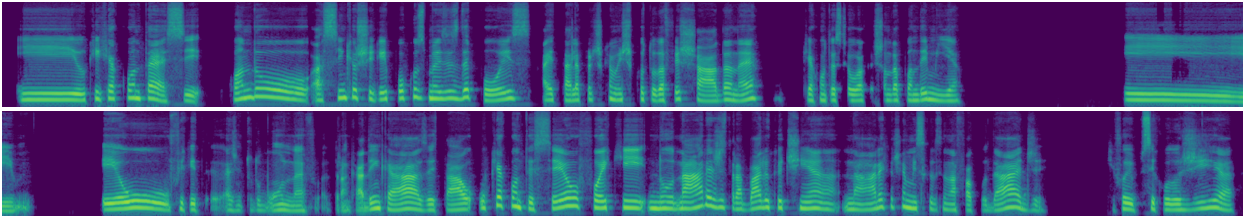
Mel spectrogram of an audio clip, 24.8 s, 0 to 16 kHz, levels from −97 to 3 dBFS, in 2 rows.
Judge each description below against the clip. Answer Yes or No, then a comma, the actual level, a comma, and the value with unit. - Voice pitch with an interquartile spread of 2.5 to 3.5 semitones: No, average, 4.3 semitones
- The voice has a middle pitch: Yes, medium, 180 Hz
